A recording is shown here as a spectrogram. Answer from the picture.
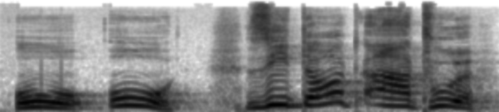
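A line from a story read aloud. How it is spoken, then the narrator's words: Sudden cry. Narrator (German): schrie Squirrel auf einmal auf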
